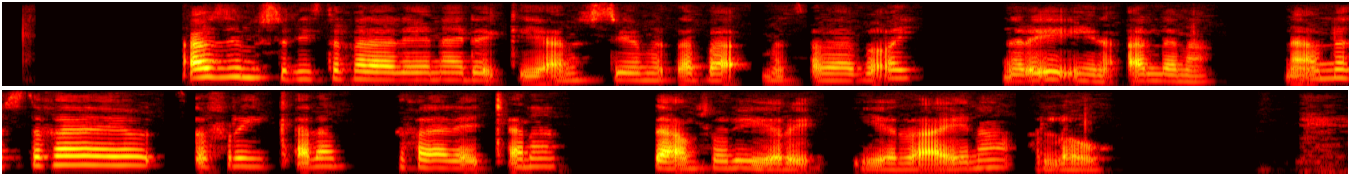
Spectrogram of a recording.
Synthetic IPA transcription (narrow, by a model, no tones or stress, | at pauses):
ʔaβzimɨslizɨt̪ʰɐfɐlalɐjenajd̪ɐkʼːḭʔa̰nɐs̬t̪ʰijommɐt͡sʼɐβaβɨ̰χʼi | nɨɾʔeʔiʔa̰lːɐna | na̰βnːat̪zɨt̪ʰɐfɐlaljot͡sʼɨfɾikʼɐlɐmzɨt̪ʰɐfɐlalɐjɛt͡ʃʼɐna | z̥aʔɐmfɐluɾ̰jɪrːɐ̰ʔa̰jnaːlːɐ̰wu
